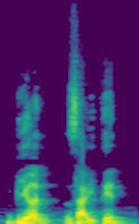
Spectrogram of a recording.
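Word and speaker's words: 弁財天: তার নাম বিয়ান সাইতিয়ান আবার জাপানে এই উচ্চারণটা একটু বদলে হয় বিয়ান জাইতেন জাপানে সরস্বতী শুধুমাত্র কিন্তু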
